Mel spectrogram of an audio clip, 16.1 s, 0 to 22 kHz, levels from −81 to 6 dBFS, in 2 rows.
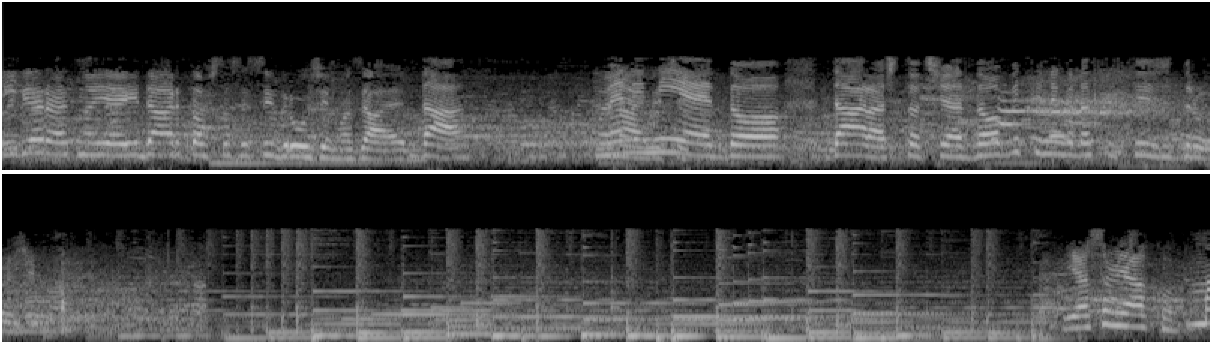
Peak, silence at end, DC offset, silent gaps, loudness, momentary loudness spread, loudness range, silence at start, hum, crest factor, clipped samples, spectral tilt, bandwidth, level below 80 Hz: -10 dBFS; 0 s; under 0.1%; none; -25 LUFS; 12 LU; 8 LU; 0 s; none; 16 dB; under 0.1%; -3 dB/octave; 6.8 kHz; -42 dBFS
